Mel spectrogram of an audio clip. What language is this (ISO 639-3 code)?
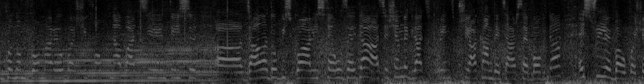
ron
